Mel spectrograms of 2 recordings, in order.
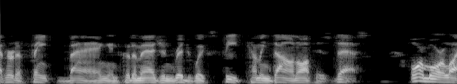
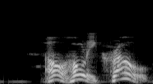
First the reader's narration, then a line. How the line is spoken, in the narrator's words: Ridgewick cried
